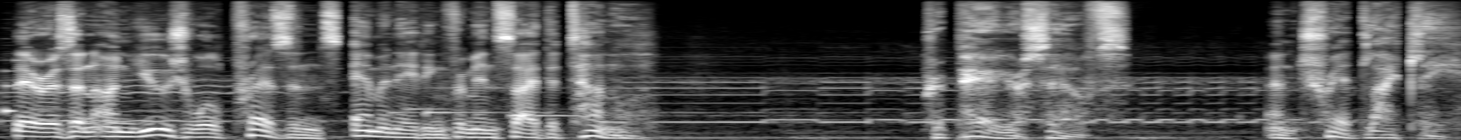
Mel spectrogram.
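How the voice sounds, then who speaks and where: A stern, formal investigator who takes charge and issues orders. His low voice moves with lively inflection over clear game music. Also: moderate pace, long pauses. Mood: serious. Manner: formal, commanding. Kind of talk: video game voice acting. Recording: game audio with music behind.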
